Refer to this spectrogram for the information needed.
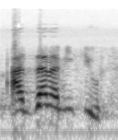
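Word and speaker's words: Hazanavicius: Allora, l'ho cercato su Google, c'è un programmino che ti dice che ti dice come si pronunciano, Azanavicius. Michel Azanavicius.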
